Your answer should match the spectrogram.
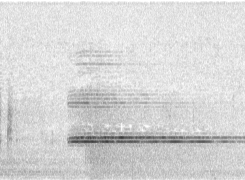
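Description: Referee's whistle: one long, steady high blast starting about two-thirds of a second in, in a reverberant sports hall.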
